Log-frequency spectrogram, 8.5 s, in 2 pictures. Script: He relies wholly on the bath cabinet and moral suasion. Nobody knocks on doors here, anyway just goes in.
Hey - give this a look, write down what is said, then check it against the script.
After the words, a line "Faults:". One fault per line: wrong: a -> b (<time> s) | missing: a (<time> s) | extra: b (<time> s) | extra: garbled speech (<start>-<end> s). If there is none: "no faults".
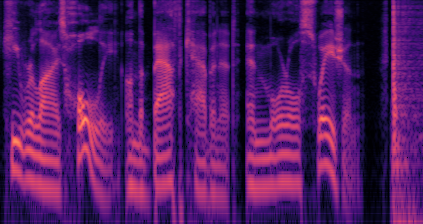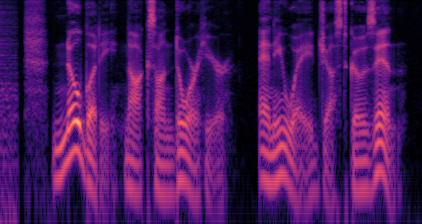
He relies wholly on the bath cabinet and moral suasion. Nobody knocks on door here, anyway just goes in.
Faults:
wrong: doors -> door (6.0 s)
